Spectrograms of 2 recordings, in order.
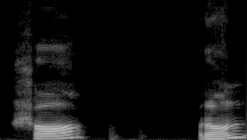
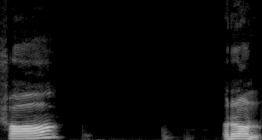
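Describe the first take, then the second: First: স্মরণ split slowly as "sho... ron", oral vowel; চন্দ্রবিন্দু ছাড়া. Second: স্মরণ split very slowly with a nasal "shõ... ron"; চন্দ্রবিন্দু সহ. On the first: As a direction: draw out "sho" with no nasal sound, pause, finish স্মরণ. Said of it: "এরকম". (স্মরণ ধীরে ভেঙে "শ... রোন") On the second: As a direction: nasalise and hold the first vowel of স্মরণ, then pause. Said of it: "চন্দ্রবিন্দু আছে". (স্মরণ নাকি সুরে "শঁ... রোন") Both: Shown as a demonstration.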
